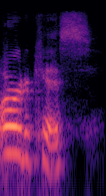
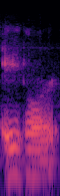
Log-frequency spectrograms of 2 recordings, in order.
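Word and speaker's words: Aitor: hater eater ater quantic i keep calling him articus nope it's adore a-i-t-o-r also i watch for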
